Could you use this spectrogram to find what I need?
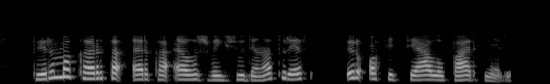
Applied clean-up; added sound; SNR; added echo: none; none; none; none.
